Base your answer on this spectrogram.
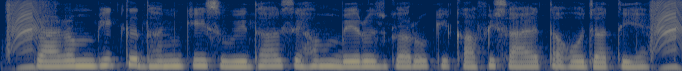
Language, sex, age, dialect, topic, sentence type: Hindi, female, 31-35, Hindustani Malvi Khadi Boli, banking, statement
